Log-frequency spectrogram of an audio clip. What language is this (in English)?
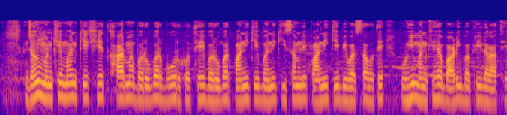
Chhattisgarhi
